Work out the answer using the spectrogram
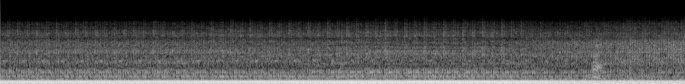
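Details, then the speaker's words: LB7 Duramax diesel pickup, warm after about four miles uphill on a hot day, running slightly hot: deep, steady exhaust drone with an even beat and no miss or knock; smooth normal idle, no injector hang-up yet. "all right pig is running good overheating a little bit it's like the dogs and i uh let's listen to that exhaust sounds great"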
